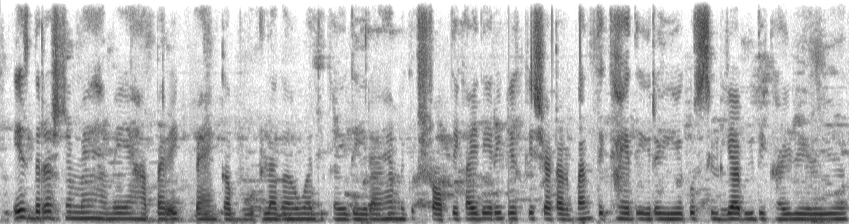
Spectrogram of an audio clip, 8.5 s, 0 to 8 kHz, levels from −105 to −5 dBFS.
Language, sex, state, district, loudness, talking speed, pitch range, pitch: Hindi, female, Bihar, Purnia, -28 LUFS, 255 wpm, 190-205 Hz, 195 Hz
